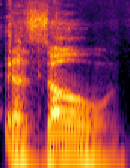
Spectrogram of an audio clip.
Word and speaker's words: DAZN: that da and stuff Daz n it's the Zone hey but I understand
